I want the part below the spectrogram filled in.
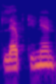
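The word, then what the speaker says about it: lieutenant: एन ए एन टी अब याद कैसे रखेंगे लेफ्टिनेंट लिखा हुआ है लेकिन लाइ उट नां लाय उट नाट लाटेना लेफ्टिनेंट होता है ठीक है स्पेलिंग टफ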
